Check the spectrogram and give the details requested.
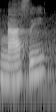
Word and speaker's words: Massey: So, we know in the movie, okay, so we know that Rick Massey, is that how you say his name? Macy.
